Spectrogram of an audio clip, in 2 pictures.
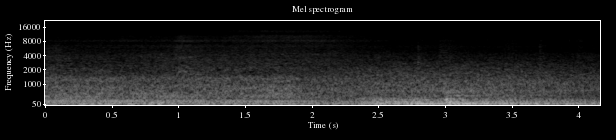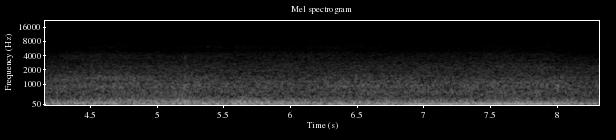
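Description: Road traffic noise: a steady rush of passing cars with a low engine hum that grows a little louder about two and a half seconds in.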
